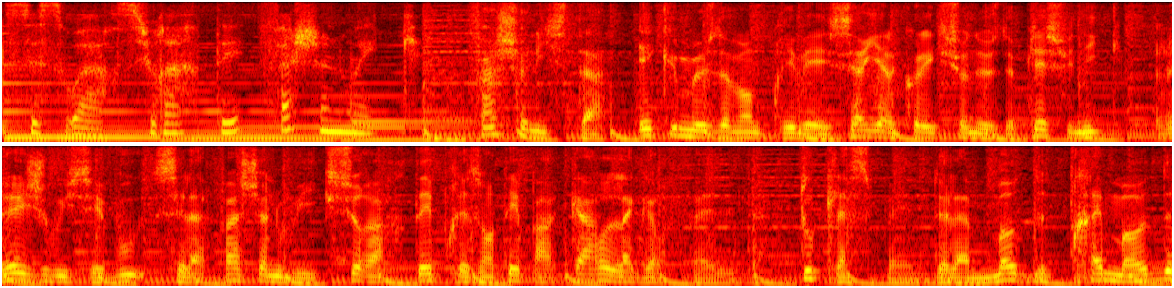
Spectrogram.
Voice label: Comedie; Fashion Week Lagerfeld Confidentiel

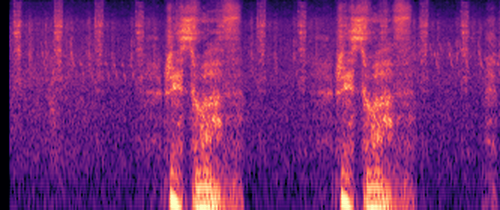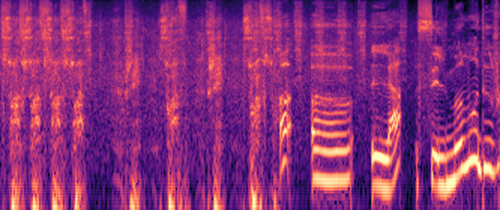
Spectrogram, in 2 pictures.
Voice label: complice souriante

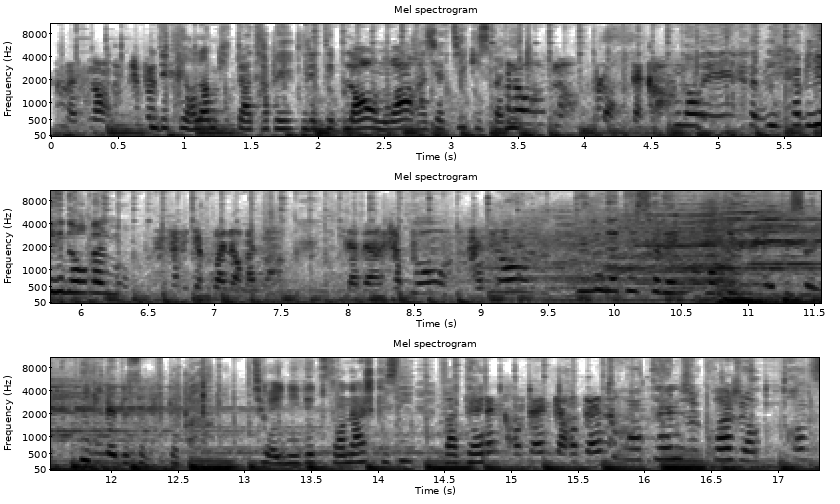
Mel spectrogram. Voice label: doublage; Halle Berry; The call

